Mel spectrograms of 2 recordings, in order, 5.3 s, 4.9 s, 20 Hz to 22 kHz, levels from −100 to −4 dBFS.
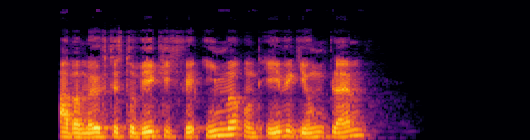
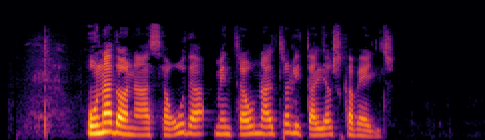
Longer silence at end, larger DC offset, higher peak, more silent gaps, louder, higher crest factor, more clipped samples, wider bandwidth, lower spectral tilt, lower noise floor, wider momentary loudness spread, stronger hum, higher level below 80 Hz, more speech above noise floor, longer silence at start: first, 1.65 s vs 1.15 s; neither; about the same, -2 dBFS vs -2 dBFS; neither; first, -18 LUFS vs -23 LUFS; about the same, 18 dB vs 22 dB; neither; second, 7.8 kHz vs 10.5 kHz; about the same, -7 dB/octave vs -6 dB/octave; second, -75 dBFS vs -86 dBFS; second, 6 LU vs 17 LU; neither; first, -56 dBFS vs -78 dBFS; second, 58 dB vs 64 dB; second, 0.6 s vs 0.9 s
